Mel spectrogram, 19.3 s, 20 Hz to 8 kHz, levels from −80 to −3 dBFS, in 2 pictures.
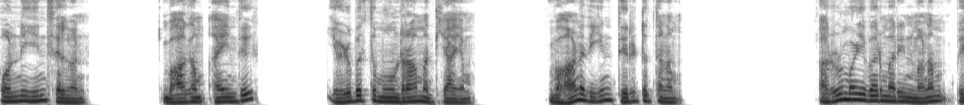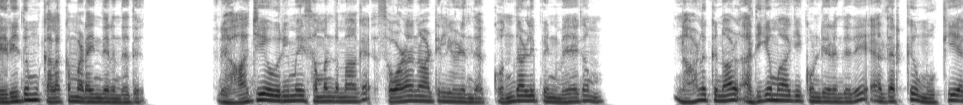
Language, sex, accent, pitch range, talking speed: Tamil, male, native, 115-150 Hz, 80 wpm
